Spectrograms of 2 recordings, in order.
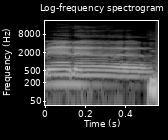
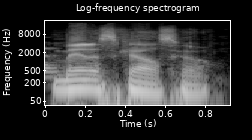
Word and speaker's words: Maniscalco: Mana Maniscalco.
